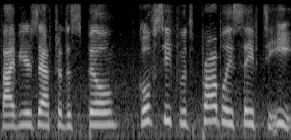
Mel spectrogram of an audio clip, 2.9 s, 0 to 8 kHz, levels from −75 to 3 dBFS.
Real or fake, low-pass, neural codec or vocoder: real; 7.2 kHz; none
